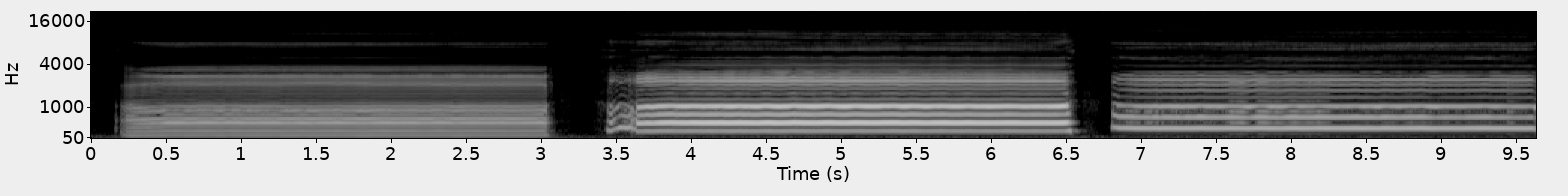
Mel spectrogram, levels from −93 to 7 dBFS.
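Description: No technical faults are audible.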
